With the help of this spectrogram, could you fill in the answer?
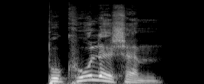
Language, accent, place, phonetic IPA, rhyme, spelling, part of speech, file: German, Germany, Berlin, [buˈkoːlɪʃm̩], -oːlɪʃm̩, bukolischem, adjective, De-bukolischem.ogg
- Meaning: strong dative masculine/neuter singular of bukolisch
